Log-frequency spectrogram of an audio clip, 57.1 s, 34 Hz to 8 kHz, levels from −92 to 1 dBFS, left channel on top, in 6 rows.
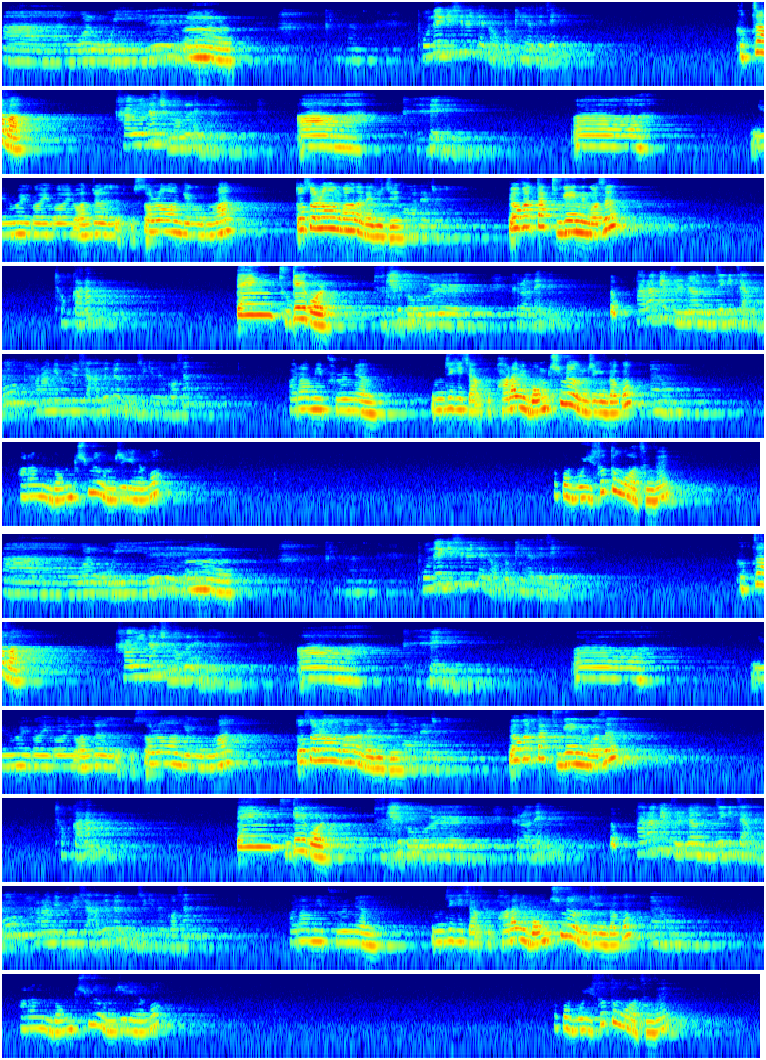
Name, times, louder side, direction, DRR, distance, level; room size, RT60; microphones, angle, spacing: voice 1, 0.0-2.5 3.5-3.7 4.2-4.5 5.3-7.0 11.0-12.3 14.5-15.2 19.0-19.2 24.1-24.6 29.2-29.8 33.2-34.4 34.7-35.4 36.5-40.5 43.9-44.4 46.2-46.6, left 1 dB, 20° left, 5.5 m, -41 dB
voice 2, 2.3-2.9 9.2-9.9 13.2-14.2 16.7-17.6 18.9-22.0 22.7-24.1 25.4-26.8 31.5-32.8 36.2-36.3 41.7-42.9 43.5-46.1 47.9-49.7 54.5-56.0, left 5 dB, 50° left, 0.4 m, -26 dB
26.0 x 14.5 x 8.5 m
head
